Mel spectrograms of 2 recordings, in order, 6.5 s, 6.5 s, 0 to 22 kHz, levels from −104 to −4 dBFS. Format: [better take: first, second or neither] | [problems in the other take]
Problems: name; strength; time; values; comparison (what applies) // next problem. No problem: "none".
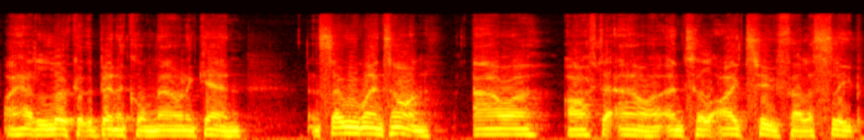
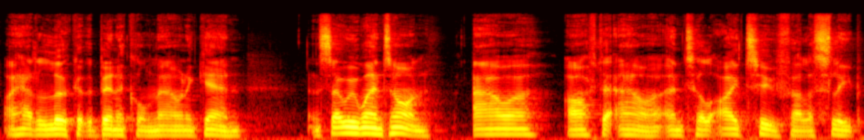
second | distortion; heavy; 6 dB below the speech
